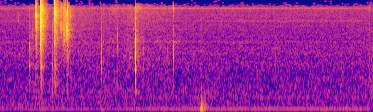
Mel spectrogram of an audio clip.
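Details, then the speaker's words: Marantz receiver after glue repair of a buzzing, rattling power transformer, dried a day: faint steady low hum, no rattle or buzz, a few handling clicks; normal transformer after repair. "there you go it's all nicely working so yeah i'm fairly happy with that it's all come out well"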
